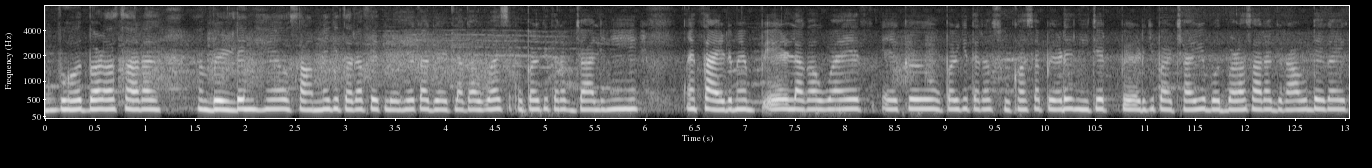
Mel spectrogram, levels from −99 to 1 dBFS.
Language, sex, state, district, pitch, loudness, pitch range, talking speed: Hindi, female, Bihar, Gaya, 245 Hz, -18 LUFS, 235-250 Hz, 210 wpm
